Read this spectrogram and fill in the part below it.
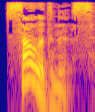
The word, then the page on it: solidness: British English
